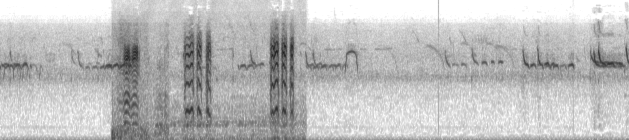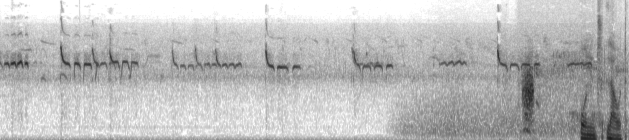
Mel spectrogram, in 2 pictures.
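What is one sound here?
Shorebirds call with sharp, repeated piping notes.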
